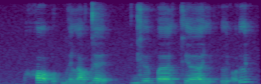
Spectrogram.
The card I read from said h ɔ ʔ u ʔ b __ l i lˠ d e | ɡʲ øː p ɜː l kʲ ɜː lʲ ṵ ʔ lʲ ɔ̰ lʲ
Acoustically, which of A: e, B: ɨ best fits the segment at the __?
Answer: A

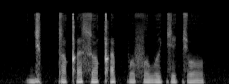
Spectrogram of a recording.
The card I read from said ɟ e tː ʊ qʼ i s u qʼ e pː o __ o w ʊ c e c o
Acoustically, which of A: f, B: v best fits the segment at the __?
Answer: A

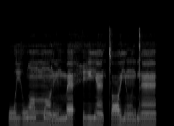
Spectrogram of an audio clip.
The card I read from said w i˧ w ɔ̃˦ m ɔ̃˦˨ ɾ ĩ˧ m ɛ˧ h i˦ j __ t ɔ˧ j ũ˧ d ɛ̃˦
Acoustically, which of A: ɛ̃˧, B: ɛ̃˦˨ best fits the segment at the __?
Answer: B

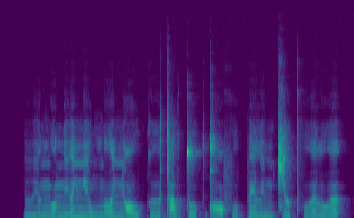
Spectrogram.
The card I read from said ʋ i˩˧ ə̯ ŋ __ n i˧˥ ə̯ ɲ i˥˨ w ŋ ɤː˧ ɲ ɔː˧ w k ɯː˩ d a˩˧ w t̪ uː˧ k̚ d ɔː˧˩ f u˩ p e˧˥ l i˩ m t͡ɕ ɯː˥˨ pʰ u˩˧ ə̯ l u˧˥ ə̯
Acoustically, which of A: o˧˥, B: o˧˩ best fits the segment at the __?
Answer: A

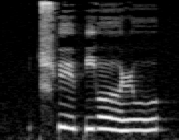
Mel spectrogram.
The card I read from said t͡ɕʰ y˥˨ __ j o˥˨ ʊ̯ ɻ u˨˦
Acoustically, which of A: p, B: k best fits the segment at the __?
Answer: A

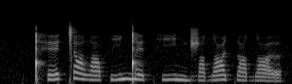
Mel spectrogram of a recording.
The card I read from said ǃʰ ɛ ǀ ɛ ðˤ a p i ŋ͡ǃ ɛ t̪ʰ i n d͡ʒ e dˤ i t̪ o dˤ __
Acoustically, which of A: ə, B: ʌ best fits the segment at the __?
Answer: B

